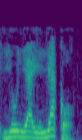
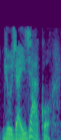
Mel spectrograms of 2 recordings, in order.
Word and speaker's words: Llullaillaco: En realidad, tengo que forzar la pronunciación, porque si yo leo normalmente, tengo que decir Llullaillaco. No se me ocurre decirlo porque me da la sensación de que originalmente debe ser Llullaillaco.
